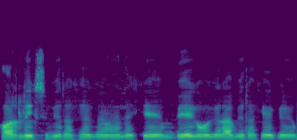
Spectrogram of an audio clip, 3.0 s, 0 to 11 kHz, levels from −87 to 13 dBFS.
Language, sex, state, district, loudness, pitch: Hindi, male, Uttar Pradesh, Muzaffarnagar, -20 LUFS, 110 Hz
